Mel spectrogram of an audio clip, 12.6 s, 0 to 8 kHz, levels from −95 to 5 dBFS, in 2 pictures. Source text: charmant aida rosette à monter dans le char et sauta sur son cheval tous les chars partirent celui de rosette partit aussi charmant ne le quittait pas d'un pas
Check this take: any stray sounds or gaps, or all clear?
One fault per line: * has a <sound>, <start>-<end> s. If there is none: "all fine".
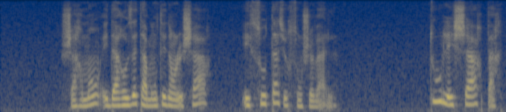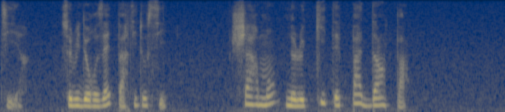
all fine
